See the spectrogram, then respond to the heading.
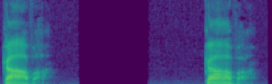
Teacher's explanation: The long variant á is the same sound. It's just held about twice longer.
